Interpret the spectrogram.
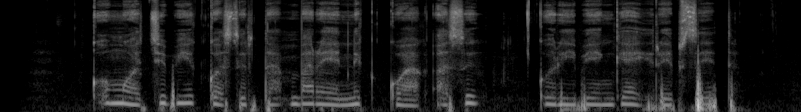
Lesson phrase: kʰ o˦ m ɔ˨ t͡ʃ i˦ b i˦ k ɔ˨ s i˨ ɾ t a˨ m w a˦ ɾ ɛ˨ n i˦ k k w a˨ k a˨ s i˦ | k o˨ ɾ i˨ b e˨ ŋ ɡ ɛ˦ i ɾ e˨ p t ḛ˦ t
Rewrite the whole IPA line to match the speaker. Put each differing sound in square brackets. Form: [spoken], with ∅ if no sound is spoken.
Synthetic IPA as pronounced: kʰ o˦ m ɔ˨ t͡ʃ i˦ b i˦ k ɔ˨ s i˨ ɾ t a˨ m [b] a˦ ɾ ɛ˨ n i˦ k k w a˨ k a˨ s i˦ | k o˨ ɾ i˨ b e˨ ŋ ɡ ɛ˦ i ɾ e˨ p [s] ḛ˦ t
